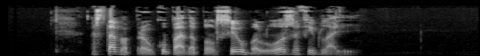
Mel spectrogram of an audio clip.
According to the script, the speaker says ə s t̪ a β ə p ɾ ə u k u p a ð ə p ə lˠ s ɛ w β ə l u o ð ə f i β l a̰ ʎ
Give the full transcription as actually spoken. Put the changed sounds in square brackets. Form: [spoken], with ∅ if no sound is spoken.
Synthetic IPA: ə s t̪ a β ə p ɾ ə u k u p a ð ə p ə lˠ s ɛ w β ə l u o [z] ə f i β l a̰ ʎ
